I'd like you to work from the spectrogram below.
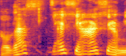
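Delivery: high, slow funky voice; drawn-out high little-guy praise; slow high funky approval; David Sterling impression. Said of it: "this is the way he talks".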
